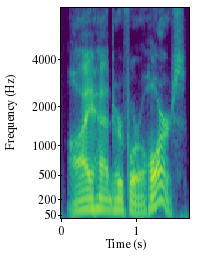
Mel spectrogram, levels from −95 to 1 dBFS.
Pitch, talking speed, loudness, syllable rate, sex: 105 Hz, 210 wpm, -16 LUFS, 4.6 syllables/s, male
